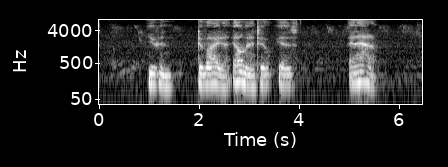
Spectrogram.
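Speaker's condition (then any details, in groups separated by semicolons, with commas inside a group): Parkinson's disease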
